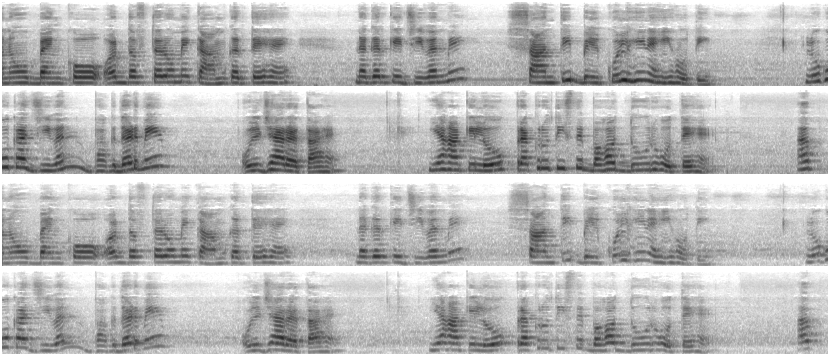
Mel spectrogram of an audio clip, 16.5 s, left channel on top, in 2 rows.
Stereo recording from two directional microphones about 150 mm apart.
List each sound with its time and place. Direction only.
0.0 s speech: 35° left (ahead or behind)
8.0 s speech: 35° left (ahead or behind)
12.5 s speech: 35° left (ahead or behind)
